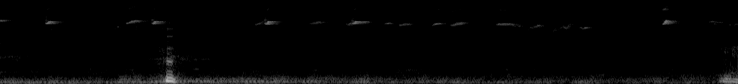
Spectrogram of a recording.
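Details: Sunbird parents calling their fledgling back to the nest in balcony orchid roots at roosting time, after its first flight: a busy run of thin, very high twittering chirps, with one dull thump.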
